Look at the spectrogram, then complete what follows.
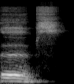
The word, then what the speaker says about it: herbs: Why is it Americans don't pronounce the H when they're saying herbs? They call it herbs.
